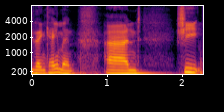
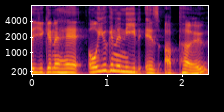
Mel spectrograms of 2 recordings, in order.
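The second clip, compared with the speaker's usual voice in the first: put-on South African accent; 3 semitones higher than usual. Retelling what a lady said to the speaker, in a South African accent. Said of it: "That's South African".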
